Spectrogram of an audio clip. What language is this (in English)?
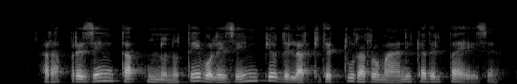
Italian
